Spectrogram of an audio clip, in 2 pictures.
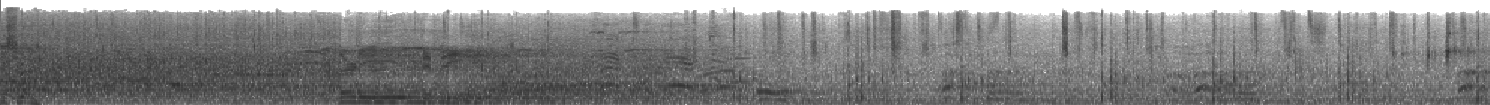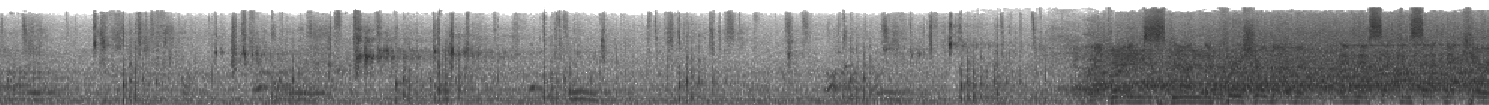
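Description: A crowd cheers and applauds loudly in a large open arena.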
